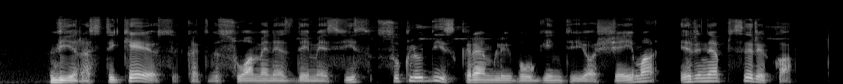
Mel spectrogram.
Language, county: Lithuanian, Kaunas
